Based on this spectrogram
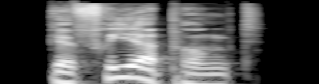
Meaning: freezing point
- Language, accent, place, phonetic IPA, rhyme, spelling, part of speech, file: German, Germany, Berlin, [ɡəˈfʁiːɐ̯ˌpʊŋkt], -iːɐ̯pʊŋkt, Gefrierpunkt, noun, De-Gefrierpunkt.ogg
